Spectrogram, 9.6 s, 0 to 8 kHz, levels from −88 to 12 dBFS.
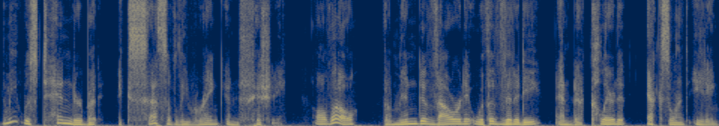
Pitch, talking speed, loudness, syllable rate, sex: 135 Hz, 130 wpm, -19 LUFS, 4.6 syllables/s, male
